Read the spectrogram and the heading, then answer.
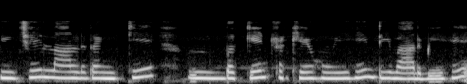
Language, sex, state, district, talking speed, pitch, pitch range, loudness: Hindi, female, Maharashtra, Mumbai Suburban, 140 wpm, 290 Hz, 280-315 Hz, -12 LUFS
